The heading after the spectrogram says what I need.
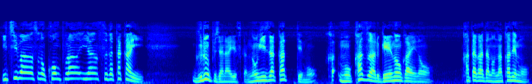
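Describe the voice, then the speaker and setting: A man's voice: sits high, big pitch swings, moderate pace, a bit bright, dry recording, lo-fi sound. A man with a Kansai accent hosting a podcast, chatting casually and enthusiastically about listener letters with a rambling, filler-heavy delivery. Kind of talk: casual fan chat.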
